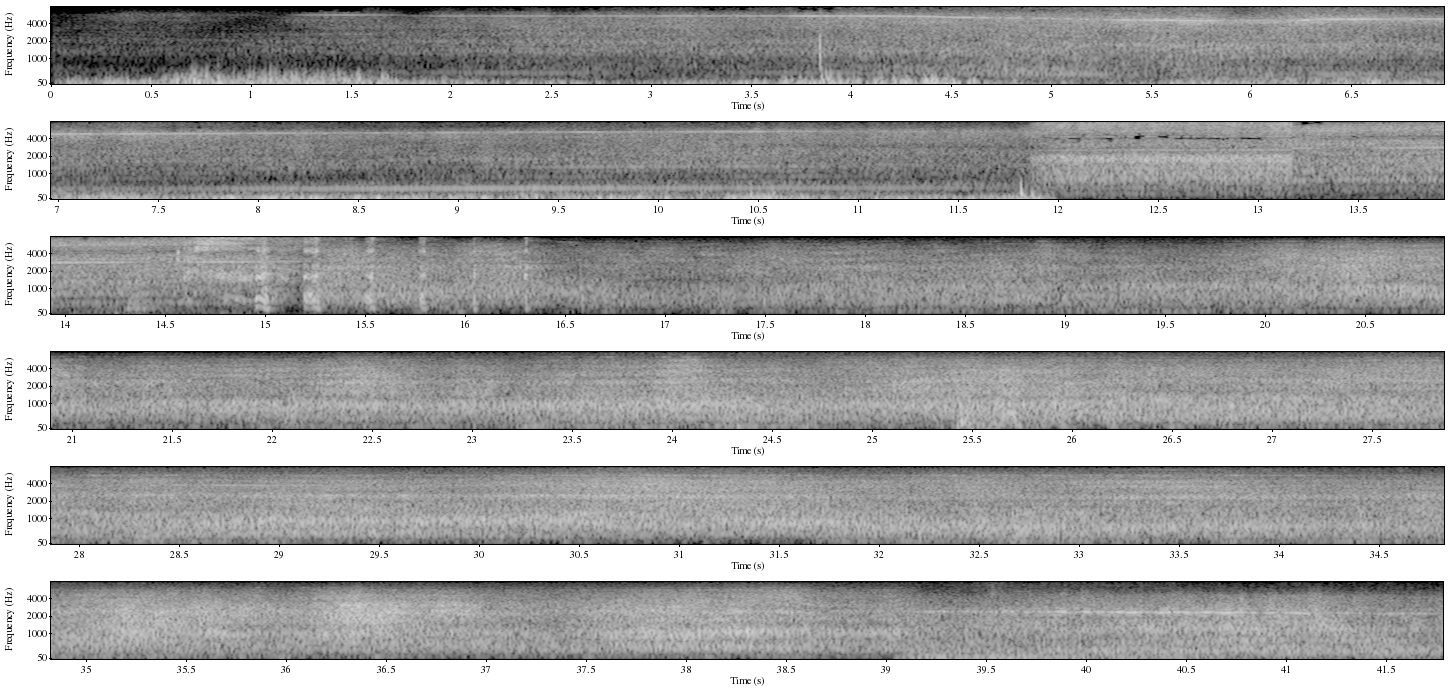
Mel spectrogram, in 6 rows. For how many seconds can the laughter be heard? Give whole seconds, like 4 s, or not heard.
3 s.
